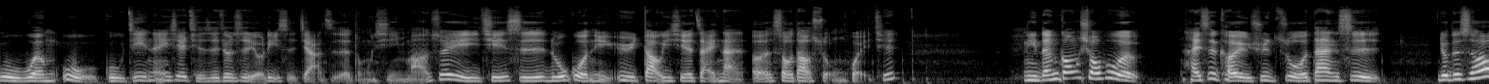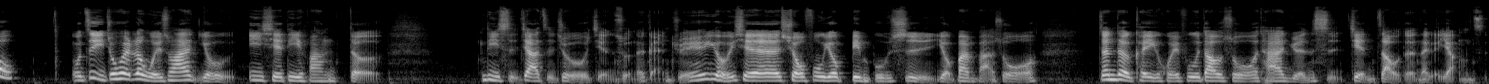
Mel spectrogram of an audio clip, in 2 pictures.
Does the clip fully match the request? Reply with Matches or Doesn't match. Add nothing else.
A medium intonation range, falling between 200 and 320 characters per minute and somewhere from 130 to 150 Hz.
Doesn't match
